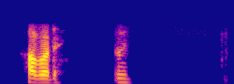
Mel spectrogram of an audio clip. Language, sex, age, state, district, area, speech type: Assamese, male, 18-30, Assam, Charaideo, urban, conversation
